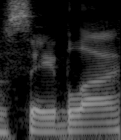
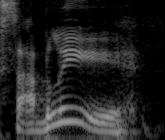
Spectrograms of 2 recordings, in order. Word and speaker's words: Sableye: crisp looking cosmos hollow sableye i wonder if anybody pronounces that wrong just like sabli i love me some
